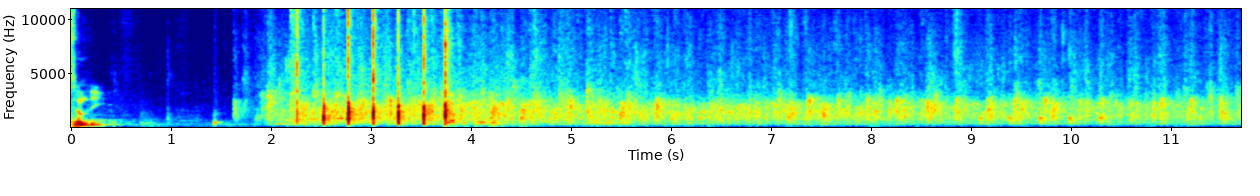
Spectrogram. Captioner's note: applause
